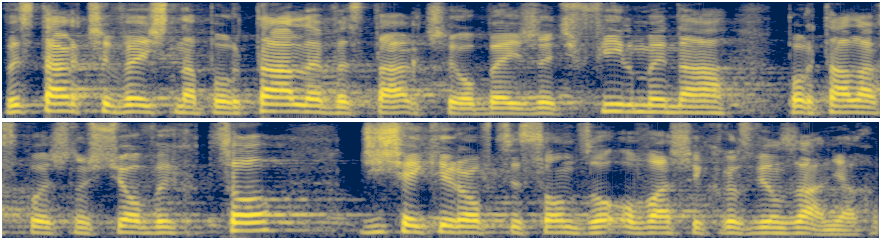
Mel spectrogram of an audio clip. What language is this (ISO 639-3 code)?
pol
